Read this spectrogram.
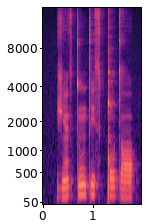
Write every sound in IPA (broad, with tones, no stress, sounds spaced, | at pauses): ʒ æ̃˩˥ s t ũ˧˥˧ t̪ i˥˨ s ǃ o˧˥ t̪ ɒ˨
